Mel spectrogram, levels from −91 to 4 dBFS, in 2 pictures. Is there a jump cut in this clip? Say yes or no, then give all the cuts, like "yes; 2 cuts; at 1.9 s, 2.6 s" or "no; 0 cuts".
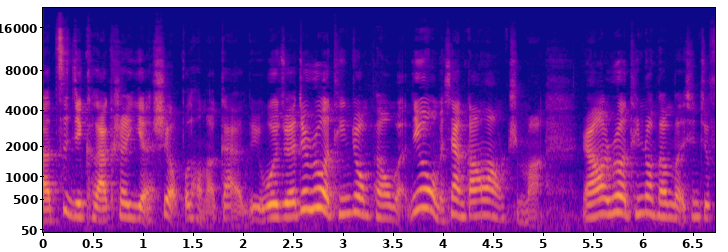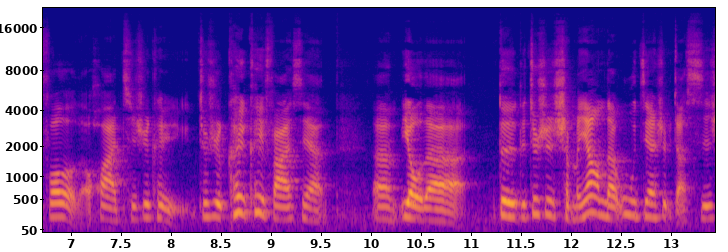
no; 0 cuts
